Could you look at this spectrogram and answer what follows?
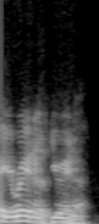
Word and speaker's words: Urena: Is it Urena or? Yeah, Urena. Urena. Okay, Yeah. okay. Cool. A So lot of everyone. people mispronounce that one.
